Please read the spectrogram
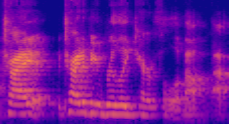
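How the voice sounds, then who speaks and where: Amid audible room echo, a woman with a fairly high pitch and a bright, sharp tone speaks in an animated tone. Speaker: economics researcher, webinar presenter. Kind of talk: webinar presentation.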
